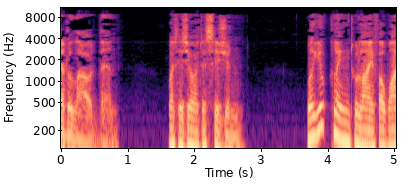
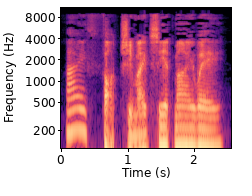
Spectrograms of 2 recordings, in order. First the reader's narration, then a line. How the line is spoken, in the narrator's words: Poledra said calmly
